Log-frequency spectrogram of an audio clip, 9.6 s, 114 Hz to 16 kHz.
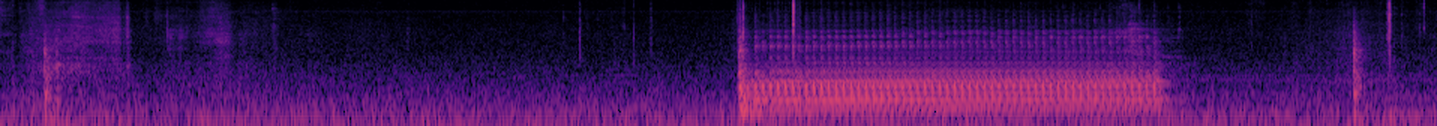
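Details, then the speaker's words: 6.5 diesel with the oil pressure switch connector unplugged and jumpered across its two opposite pins: steady electric buzz for about three seconds that stops cleanly. Lift pump runs, so the oil pressure switch is suspected of not passing 12 volts. "so you can hear that lift pump running so safely assume and it's probably your oil pressure switch it's not letting that 12 volts get to the pump"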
